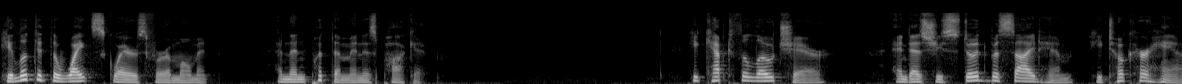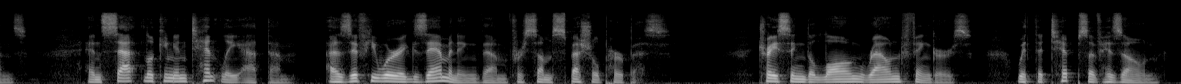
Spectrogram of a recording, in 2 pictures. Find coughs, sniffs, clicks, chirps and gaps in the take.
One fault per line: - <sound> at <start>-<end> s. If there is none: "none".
none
